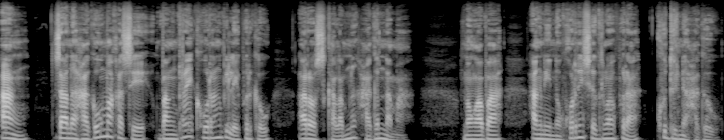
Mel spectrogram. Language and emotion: Bodo, fearful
